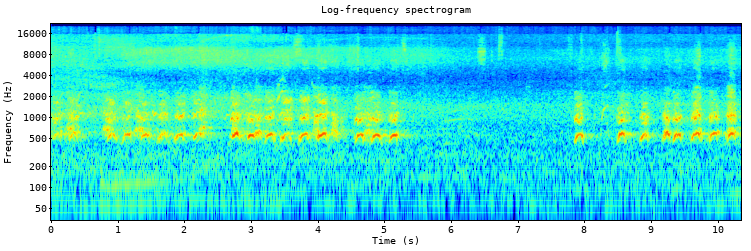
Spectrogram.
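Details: Dogs barking in a city street with traffic: runs of quick, sharp barks, about four per second, in three bursts with a short lull in the middle, over a steady low rumble of cars moving along the street.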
